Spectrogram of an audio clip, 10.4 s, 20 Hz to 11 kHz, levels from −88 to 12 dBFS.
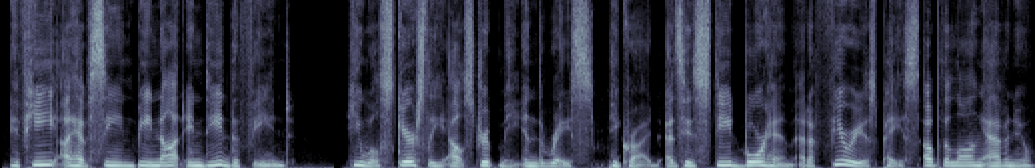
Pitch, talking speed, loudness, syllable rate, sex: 210 Hz, 190 wpm, -17 LUFS, 4.3 syllables/s, female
